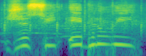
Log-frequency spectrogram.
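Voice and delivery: loud, slow, drawn-out gush of wonder; dazzled. Real, not acted. Moved by meeting Paloma, she gushes loudly and slowly. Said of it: "ce petit moment de grâce".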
